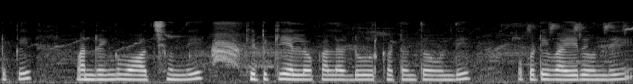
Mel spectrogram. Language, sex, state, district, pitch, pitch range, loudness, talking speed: Telugu, female, Telangana, Karimnagar, 225 Hz, 220-240 Hz, -15 LUFS, 130 wpm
